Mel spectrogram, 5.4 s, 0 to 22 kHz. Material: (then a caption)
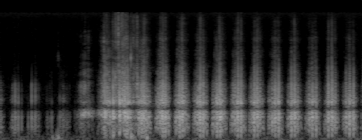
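Plastic. A marble swirls and rolls around the inside base of a small, round, hollow clear plastic container held upside down in both hands close to the mic, scraping and rattling against the plastic. It starts with soft, quick ticks, then builds after about a second and a half into a steady, even run of louder whooshing swirls. The swirls have a resonant hollow tone near 560 Hz and a bright scraping hiss on top.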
